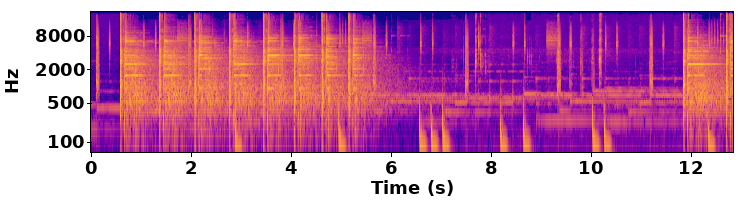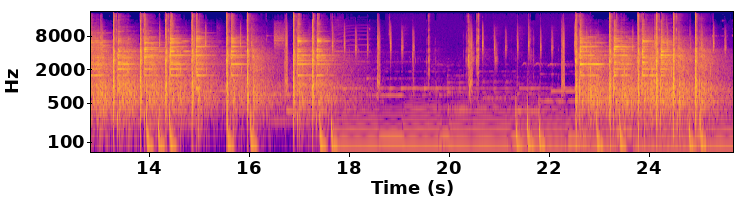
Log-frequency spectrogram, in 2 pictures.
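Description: A Springfield Champion Operator 1911 pistol fires at a shooting range in three rapid strings of loud, sharp shots, with brief ringing pauses between the volleys.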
